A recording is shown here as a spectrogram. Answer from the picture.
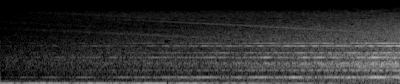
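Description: Electronic music intro: a held synth pad and a noise swell fading in from silence and growing steadily louder, with a faint falling high whistle, building up to the vocals.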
